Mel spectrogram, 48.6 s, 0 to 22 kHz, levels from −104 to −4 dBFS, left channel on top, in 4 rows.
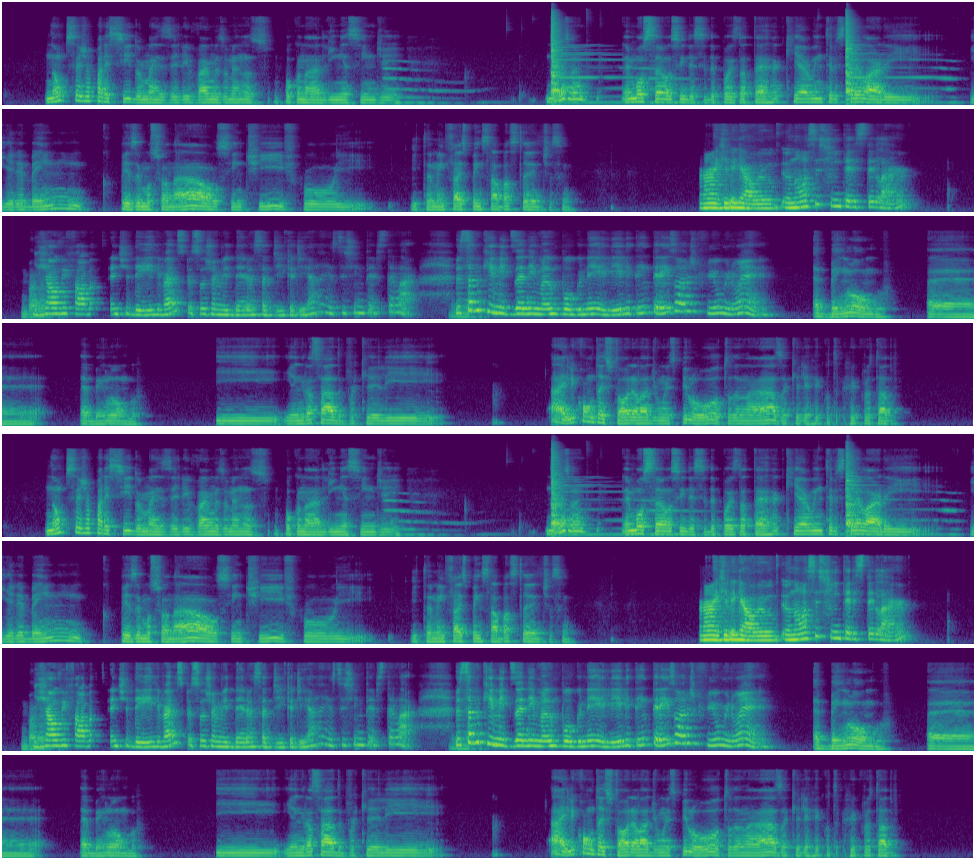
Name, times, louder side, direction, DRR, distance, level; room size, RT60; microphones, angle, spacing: voice 1, 0.5-3.3 3.5-5.0 6.8-7.3 7.7-11.6 12.1-13.2 13.6-16.7 17.3-19.3 24.5-24.9 29.9-30.1 34.4-35.4 35.9-36.9 37.4-38.2 39.1-42.0 43.3-47.6, right 1 dB, 10° right, 0.6 m, -31 dB
sound 1, 4.7-6.2 6.9-9.4 10.5-11.9, equal, 20° left, 1.6 m, -37 dB
voice 2, 20.9-23.5 24.7-33.9, right 2 dB, 45° right, 1.0 m, -27 dB
8.6 x 6.4 x 3.3 m
head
